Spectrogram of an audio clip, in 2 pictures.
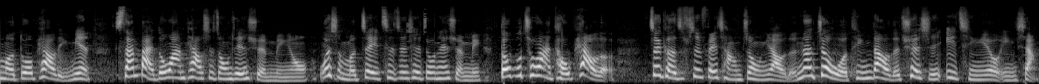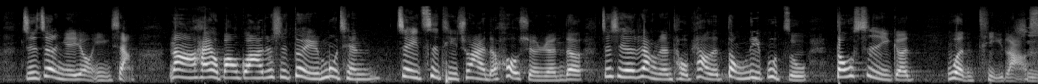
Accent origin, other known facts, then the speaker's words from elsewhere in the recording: Kaohsiung, Taiwan; 作为一个高雄人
